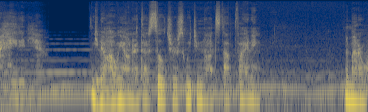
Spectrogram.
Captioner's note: voiceover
